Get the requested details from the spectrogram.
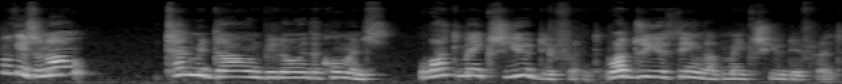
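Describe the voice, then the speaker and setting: Noticeable background noise sits behind a woman's voice. She talks at a fairly quick pace with very wide pitch swings. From Greece. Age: 20s. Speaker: online business vlogger. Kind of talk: casual vlog to camera. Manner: animated.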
